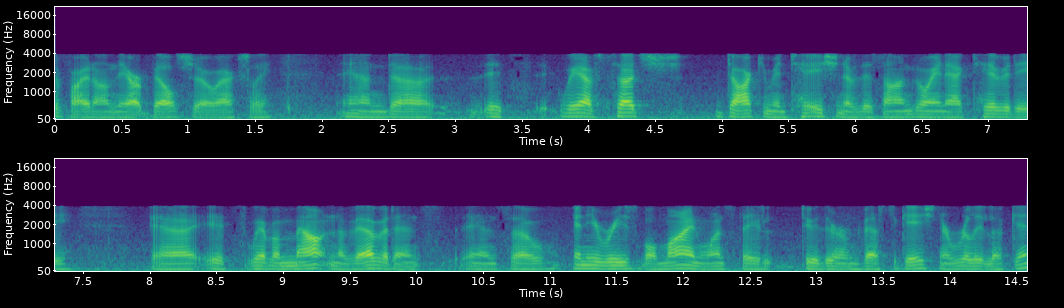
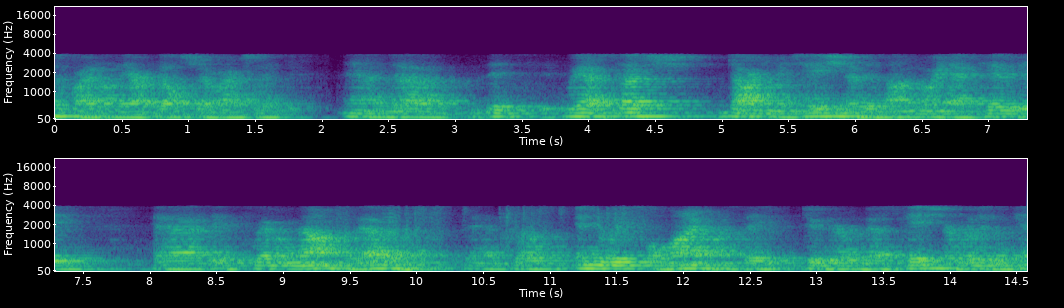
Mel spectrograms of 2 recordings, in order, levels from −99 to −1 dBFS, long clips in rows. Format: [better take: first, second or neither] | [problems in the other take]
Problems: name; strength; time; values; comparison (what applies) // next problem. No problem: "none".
first | noise reduction (neural separator model SepFormer DNS4)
